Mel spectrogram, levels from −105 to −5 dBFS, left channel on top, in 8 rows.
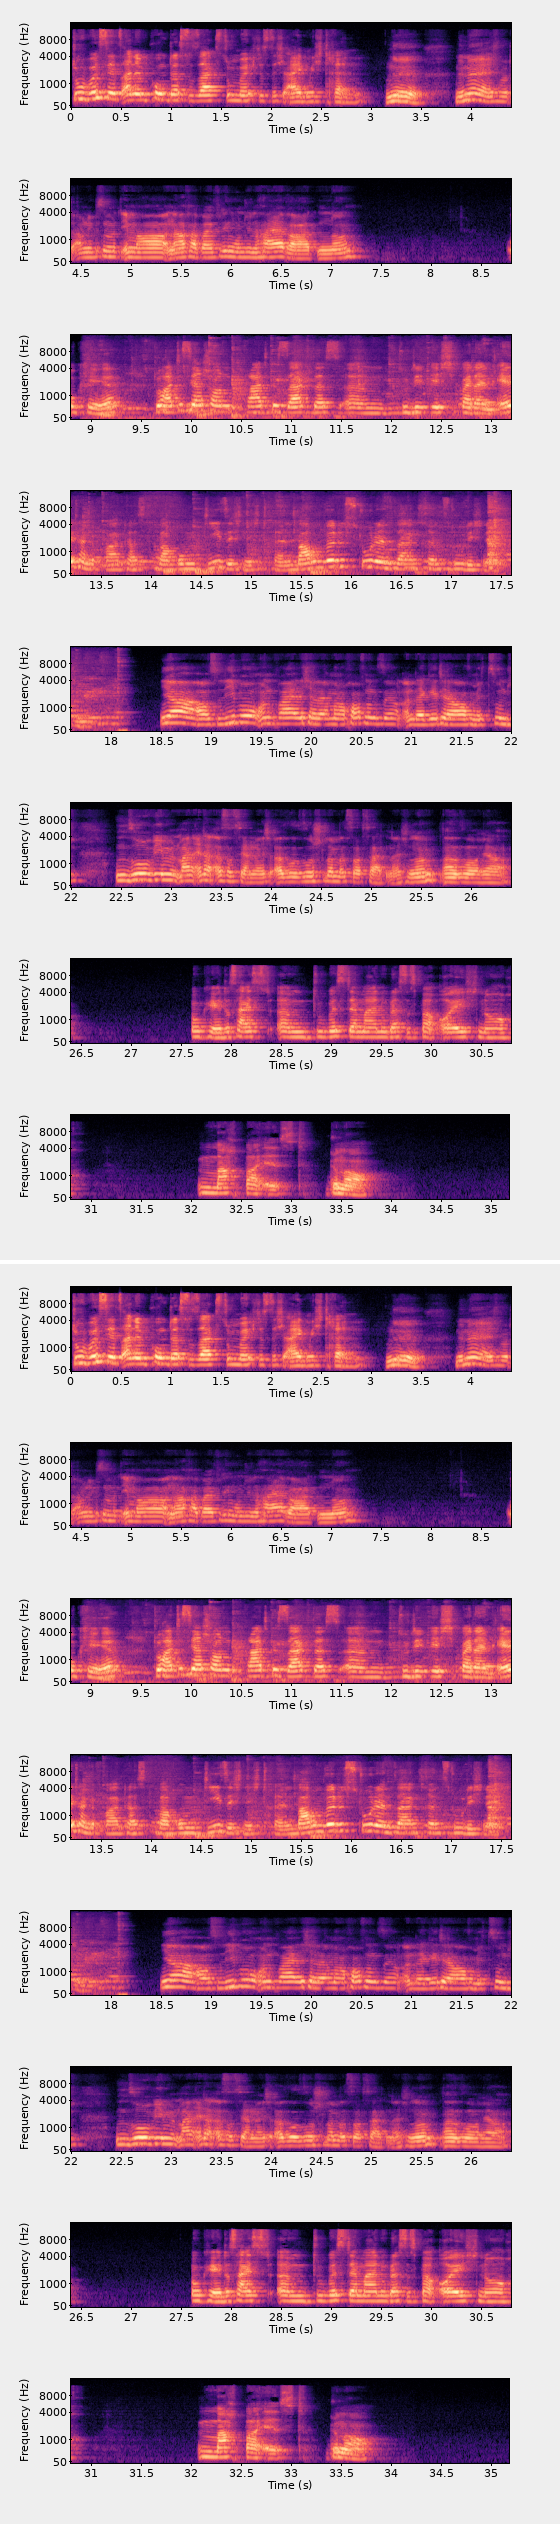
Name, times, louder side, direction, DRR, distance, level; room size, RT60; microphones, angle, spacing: voice 1, 0.0-2.9 8.8-17.6 27.6-30.8 32.1-33.0, right 2 dB, 20° right, 1.0 m, -20 dB
voice 2, 3.1-3.6 3.8-7.3 9.9-10.1 18.5-22.0 22.4-26.4 33.4-33.8, left 1 dB, 30° left, 0.7 m, -21 dB
sound 1, 8.9-18.1, left 1 dB, 90° left, 4.5 m, -34 dB
12.0 x 8.0 x 2.7 m
head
